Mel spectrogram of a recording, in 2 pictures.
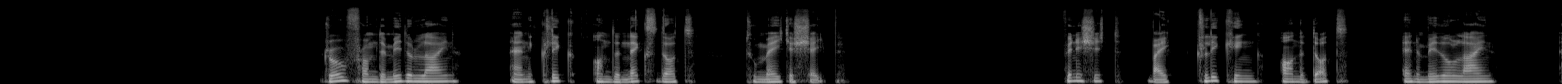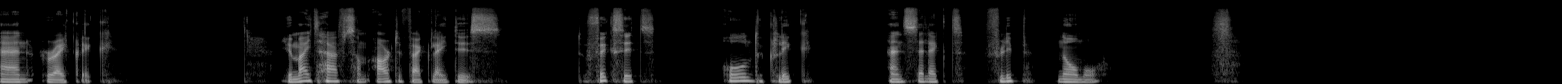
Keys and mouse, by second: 21.6-31.2 middle drag.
